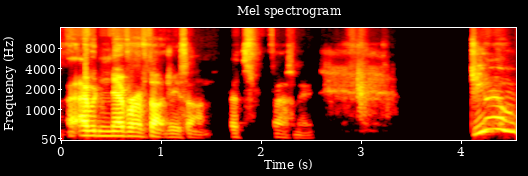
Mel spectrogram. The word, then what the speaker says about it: JSON: And how do people pronounce it? JSON or Jason? JSON's how I've heard it pronounced, but God knows. Yeah, interesting. They both seem fine. Oh, okay. But you've never heard Jason? I've probably heard it, but I think most people say JSON.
